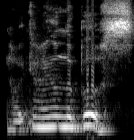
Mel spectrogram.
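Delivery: put-on high voice with light Yorkshire accent. A former nanny recalls the children asking a question, in a slight yorkshire accent. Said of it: "I had a Yorkshire accent".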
